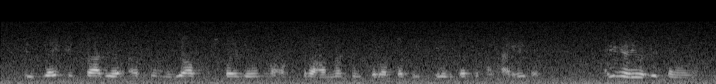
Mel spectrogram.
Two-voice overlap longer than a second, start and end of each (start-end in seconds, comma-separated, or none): none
